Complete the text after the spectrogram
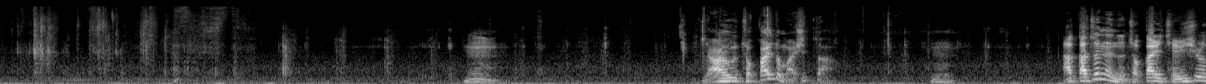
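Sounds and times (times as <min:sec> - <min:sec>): crisp chewing crunches: 0:00.0 - 0:11.0
person humming: 0:04.6 - 0:05.1, 0:09.3 - 0:09.6.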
